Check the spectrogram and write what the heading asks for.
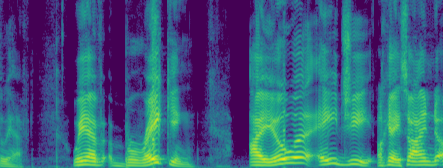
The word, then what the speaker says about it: Iowa: No, it's Iowa, okay? Iowa. Boom. 3 syllables. Not Iowa.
